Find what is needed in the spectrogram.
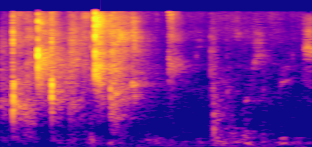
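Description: Scattered hand claps from a small audience, thinning out and growing fainter as the applause dies away.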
